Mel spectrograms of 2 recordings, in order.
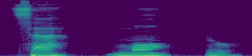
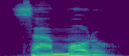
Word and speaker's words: Chamorro: Piensa en la palabra chamorro, que es realmente pronunciado chamoru, chamoru.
